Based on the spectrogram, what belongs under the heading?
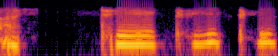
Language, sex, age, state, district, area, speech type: Kashmiri, female, 30-45, Jammu and Kashmir, Srinagar, urban, conversation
